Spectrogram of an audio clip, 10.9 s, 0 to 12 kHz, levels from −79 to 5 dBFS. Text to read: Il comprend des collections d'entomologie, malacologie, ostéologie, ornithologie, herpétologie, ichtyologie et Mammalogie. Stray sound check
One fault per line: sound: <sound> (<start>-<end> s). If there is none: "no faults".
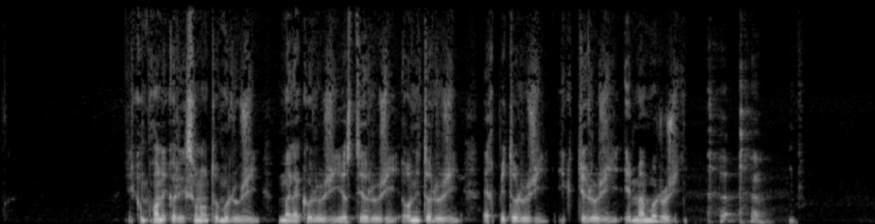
sound: cough (8.8-9.7 s)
